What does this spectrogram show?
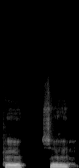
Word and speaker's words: Köszönöm: There's a lot of Ö's in the word thank you in Hungarian. So in order for you to learn how to pronounce it, just think of kissy kissy your lovey, you know, Ö, the Ö sound, Ö, three of them.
